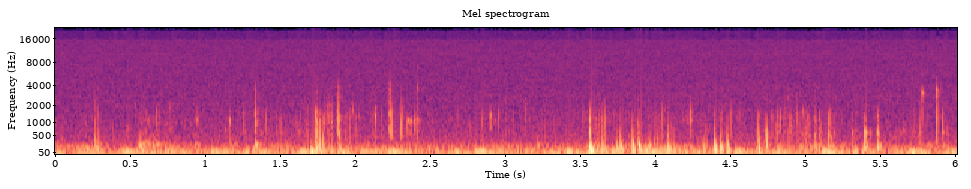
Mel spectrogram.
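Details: An adult's stomach rumbles while digesting a late brunch of pasta after hours of fasting: continuous low gurgling with scattered squeaks and bubbling pops, normal active bowel sounds (borborygmi) after eating.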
